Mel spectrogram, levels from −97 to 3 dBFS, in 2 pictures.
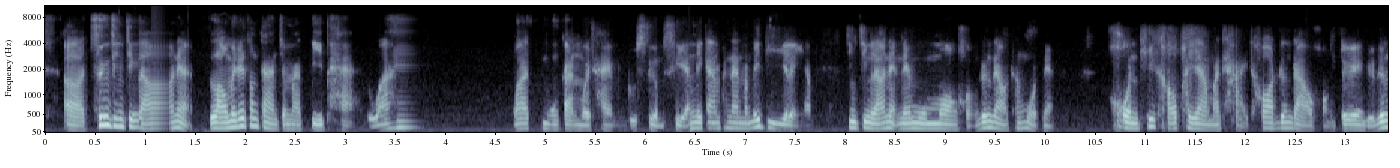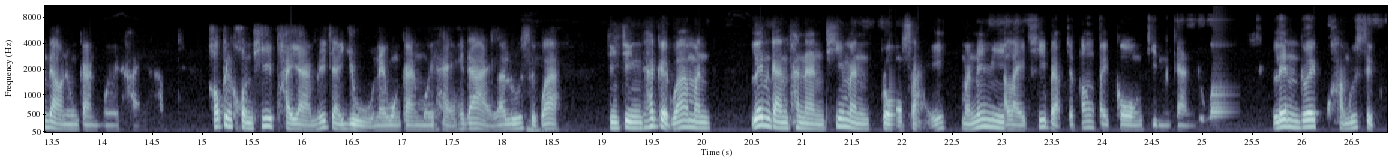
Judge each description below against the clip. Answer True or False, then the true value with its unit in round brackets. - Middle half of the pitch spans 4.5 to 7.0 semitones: True (5.2 semitones)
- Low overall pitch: True (130 Hz)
